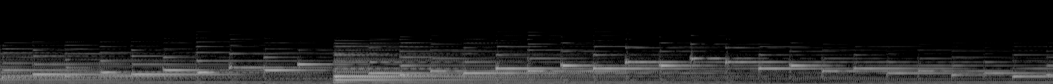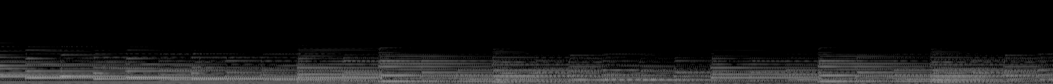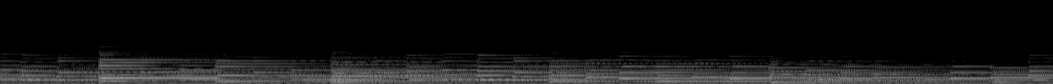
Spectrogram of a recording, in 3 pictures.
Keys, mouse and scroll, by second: 0.4 click, 2.1 click, 4.2 click, 5.0 click, 8.2 click, 10.5 click, 12.9 click, 13.8 scroll, 16.1-17.2 middle drag, 19.5-20.6 drag, 21.2-22.2 drag, 23.7 scroll, 24.0 middle click, 24.7-25.9 drag, 26.0-27.1 drag, 27.3-28.3 ctrl+drag, 30.1 click.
